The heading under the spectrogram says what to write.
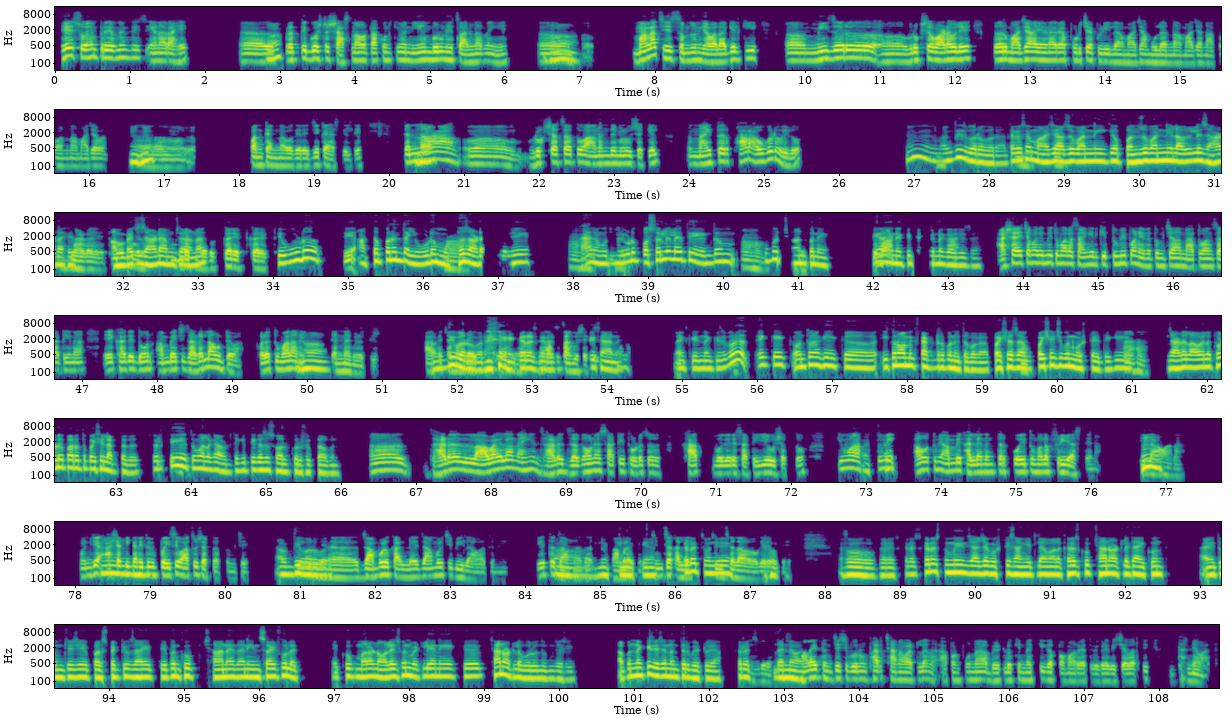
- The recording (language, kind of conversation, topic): Marathi, podcast, एखाद्या वृक्षाने तुम्हाला काय शिकवलंय?
- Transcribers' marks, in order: in English: "करेक्ट, करेक्ट"; stressed: "तेवढं"; unintelligible speech; chuckle; laughing while speaking: "खरंच-खरंच"; other background noise; in English: "इकॉनॉमिक फॅक्टर"; in English: "सॉल्व्ह"; in English: "फ्री"; drawn out: "हम्म"; laughing while speaking: "हो"; in English: "पर्स्पेक्टिव्हज"; in English: "इनसाईटफुल"; in English: "नॉलेज"; in English: "येस-येस"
